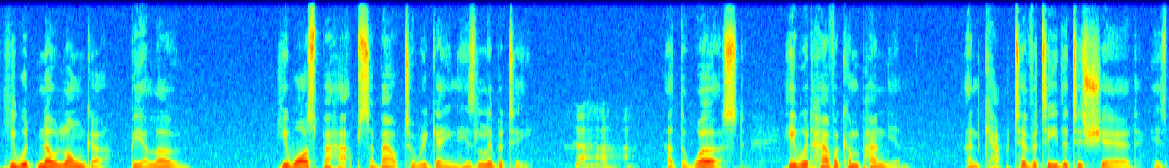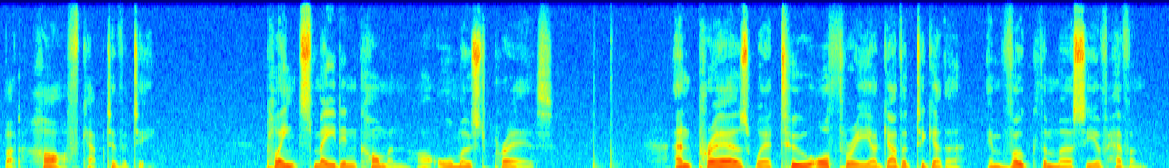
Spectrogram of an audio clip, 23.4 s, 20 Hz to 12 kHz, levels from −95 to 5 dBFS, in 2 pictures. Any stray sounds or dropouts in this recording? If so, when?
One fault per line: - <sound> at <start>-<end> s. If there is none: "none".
- laugh at 5.6-6.4 s
- thud at 17.6-18.0 s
